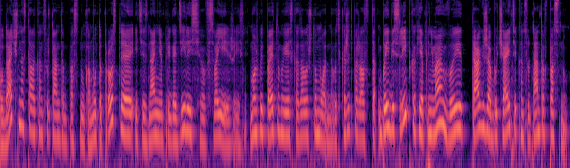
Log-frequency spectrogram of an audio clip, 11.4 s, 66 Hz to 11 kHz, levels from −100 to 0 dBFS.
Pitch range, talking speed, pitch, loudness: 165-200 Hz, 185 wpm, 180 Hz, -35 LUFS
